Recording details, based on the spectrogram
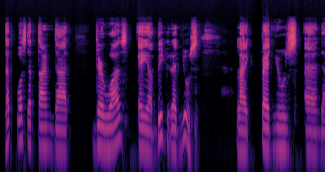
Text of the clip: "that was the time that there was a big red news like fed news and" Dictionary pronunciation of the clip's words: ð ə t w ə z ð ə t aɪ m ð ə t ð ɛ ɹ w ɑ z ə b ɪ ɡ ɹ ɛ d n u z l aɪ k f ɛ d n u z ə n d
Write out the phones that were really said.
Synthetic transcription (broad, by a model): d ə t w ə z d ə t aɪ m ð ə t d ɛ ɹ w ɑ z ə b ɪ ɡ ɹ ɛ d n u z l aɪ k p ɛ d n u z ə n d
